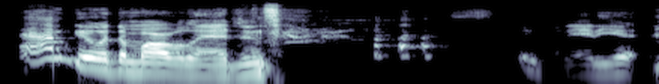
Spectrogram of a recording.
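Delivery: chuckling imitation of his own shrug; laughing self-mockery. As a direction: poke fun at past self. Mocking his past self, laughing.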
